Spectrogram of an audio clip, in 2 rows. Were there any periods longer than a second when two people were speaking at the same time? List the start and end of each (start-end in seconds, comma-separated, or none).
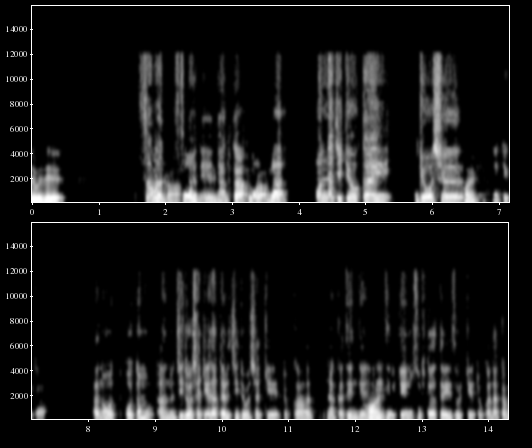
1.8-3.6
